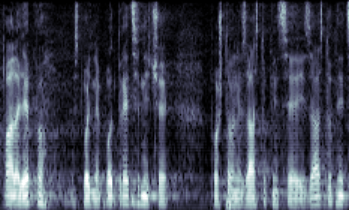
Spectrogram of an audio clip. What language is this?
Croatian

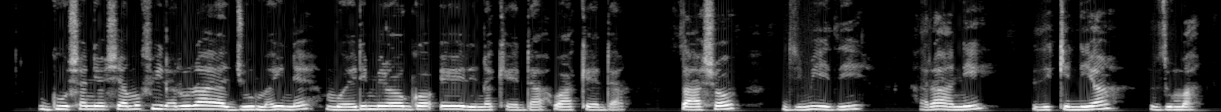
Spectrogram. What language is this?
Kikuyu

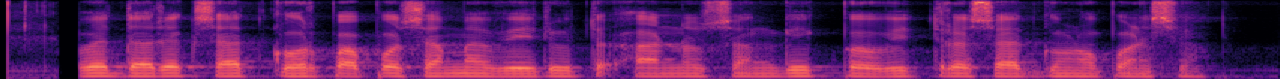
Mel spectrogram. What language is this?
Gujarati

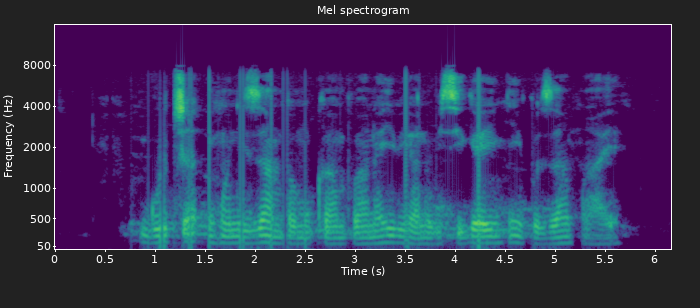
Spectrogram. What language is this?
Kinyarwanda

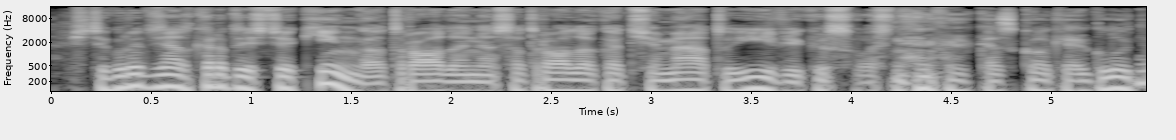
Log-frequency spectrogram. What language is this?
Lithuanian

